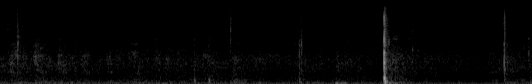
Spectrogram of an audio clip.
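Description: Two Labradors digging at soil over a buried corrugated iron sheet: faint scraping and scuffing, with one sharp knock about four seconds in and a smaller one near the end.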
